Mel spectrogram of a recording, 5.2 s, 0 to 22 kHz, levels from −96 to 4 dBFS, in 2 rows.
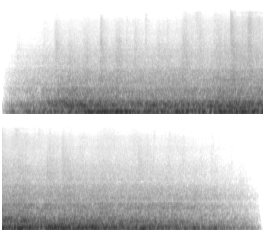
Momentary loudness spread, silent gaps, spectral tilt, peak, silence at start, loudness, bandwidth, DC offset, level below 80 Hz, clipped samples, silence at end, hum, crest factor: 12 LU; none; -9.5 dB/octave; -16 dBFS; 0.05 s; -31 LUFS; 5.8 kHz; under 0.1%; -32 dBFS; under 0.1%; 0.2 s; none; 14 dB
